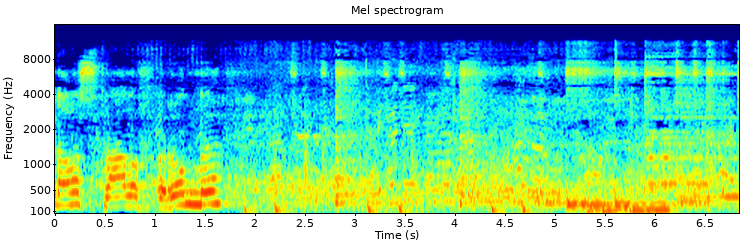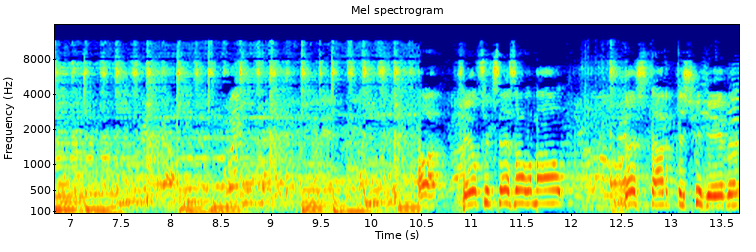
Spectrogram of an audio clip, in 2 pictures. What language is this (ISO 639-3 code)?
nld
